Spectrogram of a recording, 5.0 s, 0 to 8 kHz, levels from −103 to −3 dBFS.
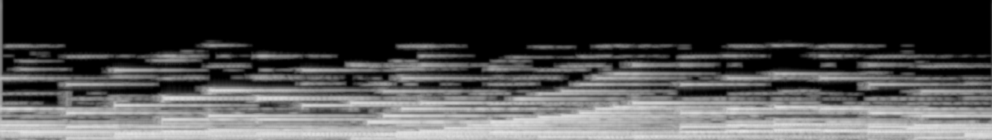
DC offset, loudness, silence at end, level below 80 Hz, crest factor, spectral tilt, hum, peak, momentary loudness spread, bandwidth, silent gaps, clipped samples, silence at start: under 0.1%; -14 LUFS; 0 s; -42 dBFS; 12 dB; -11 dB/octave; none; -2 dBFS; 2 LU; 5.8 kHz; none; under 0.1%; 0 s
